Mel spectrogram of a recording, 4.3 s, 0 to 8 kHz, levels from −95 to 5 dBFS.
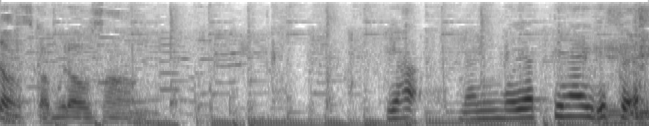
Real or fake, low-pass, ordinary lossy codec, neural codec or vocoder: real; 7.2 kHz; MP3, 64 kbps; none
